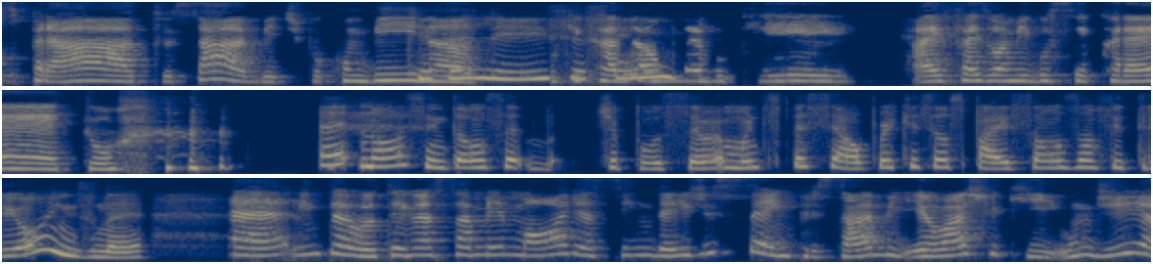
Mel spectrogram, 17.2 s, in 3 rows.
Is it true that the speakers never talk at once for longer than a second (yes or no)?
no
